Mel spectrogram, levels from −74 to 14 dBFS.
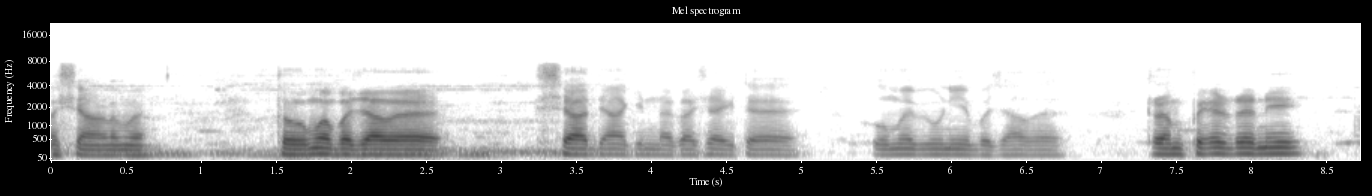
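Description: No technical faults are audible.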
